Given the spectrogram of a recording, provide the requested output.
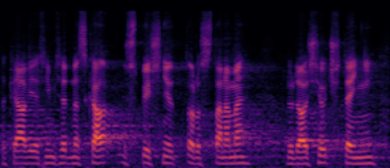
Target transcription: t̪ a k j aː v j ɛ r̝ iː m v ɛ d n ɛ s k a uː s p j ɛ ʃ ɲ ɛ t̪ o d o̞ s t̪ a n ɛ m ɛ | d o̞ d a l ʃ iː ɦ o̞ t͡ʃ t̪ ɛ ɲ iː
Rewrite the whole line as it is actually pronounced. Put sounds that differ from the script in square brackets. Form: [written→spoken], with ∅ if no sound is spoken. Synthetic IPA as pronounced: t̪ a k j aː v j ɛ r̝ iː m [v→ʒ] ɛ d n ɛ s k a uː s p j ɛ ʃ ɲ ɛ t̪ o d o̞ s t̪ a n ɛ m ɛ | d o̞ d a l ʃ iː ɦ o̞ t͡ʃ t̪ ɛ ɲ iː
